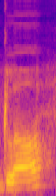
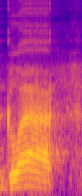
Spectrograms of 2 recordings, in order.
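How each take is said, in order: First: The vowel is an open 'ah' sound. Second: The vowel is not an open 'ah' sound. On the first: This is how the other person says it. "you're saying gloss" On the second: This is the speaker's own way of saying it. "I say, that's a glass"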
